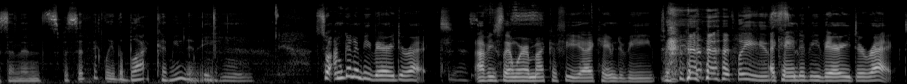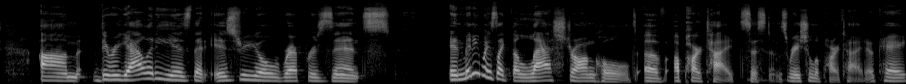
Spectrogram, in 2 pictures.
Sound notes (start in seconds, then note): 6.6 laughing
